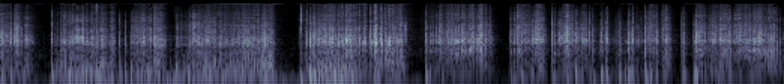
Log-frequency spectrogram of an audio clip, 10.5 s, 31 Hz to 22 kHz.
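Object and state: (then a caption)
Textured leather wallet. Long nails on both hands scratch the face of a pink, grained leather zip wallet. The result is dry, crackly scratching centered in the midrange around 1 kHz, in rough bursts broken by brief silences.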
